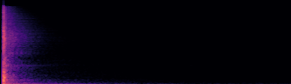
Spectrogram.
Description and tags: Windows being broken with various objects. Also includes scratching.
breaking-glass, break, window, indoor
